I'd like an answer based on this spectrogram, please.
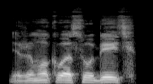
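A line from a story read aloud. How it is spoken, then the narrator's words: Grumbling mutter. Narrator (Russian): пробурчал Жан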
